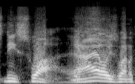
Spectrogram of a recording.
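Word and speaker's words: Niçoise: Chef Terry would say you don't pronounce the S at the end NWA it's niswa and I always want to call it Nas yeah but anyway so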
